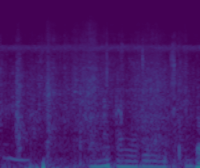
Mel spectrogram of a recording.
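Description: Quiet background speech, a man talking in low voice in the gap between louder talk, with a few faint clicks.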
